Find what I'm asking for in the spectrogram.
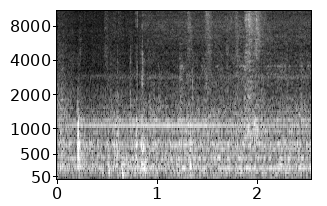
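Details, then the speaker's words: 39-year-old Ford F150 towed in with a crank-no-start, fuel pump powered directly through a jumper wire: a faint, steady, high-pitched whir. The electric fuel pump runs continuously, yet the truck still won't start when cranked. "the pump is definitely running so I'm going to crank the engine the pump is running but the the truck is not starting okay"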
